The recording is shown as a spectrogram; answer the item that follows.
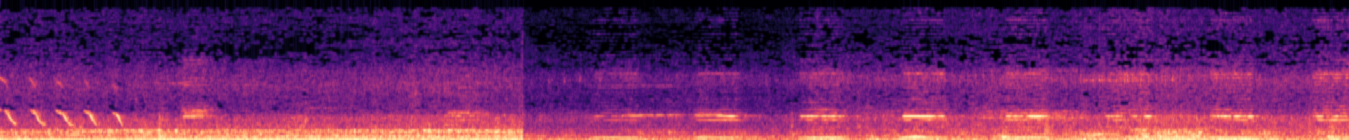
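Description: JCB backhoe loader's diesel engine running with a steady hum. After a sudden change about four seconds in, an electronic reversing beeper sounds repeatedly, about one beep every three-quarters of a second, over voices.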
